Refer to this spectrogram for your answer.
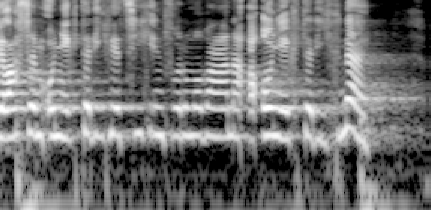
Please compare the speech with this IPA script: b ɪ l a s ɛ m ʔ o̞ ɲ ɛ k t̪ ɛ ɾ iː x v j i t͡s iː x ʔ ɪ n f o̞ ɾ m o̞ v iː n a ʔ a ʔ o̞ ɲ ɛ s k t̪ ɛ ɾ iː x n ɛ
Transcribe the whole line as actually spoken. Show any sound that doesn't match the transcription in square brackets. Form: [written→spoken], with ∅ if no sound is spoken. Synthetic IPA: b ɪ l a s ɛ m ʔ o̞ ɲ ɛ k t̪ ɛ ɾ iː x v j [i→ɛ] t͡s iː x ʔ ɪ n f o̞ ɾ m o̞ v [iː→aː] n a ʔ a ʔ o̞ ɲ ɛ [s→∅] k t̪ ɛ ɾ iː x n ɛ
